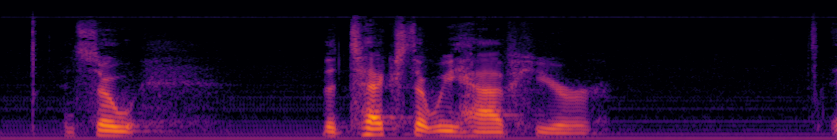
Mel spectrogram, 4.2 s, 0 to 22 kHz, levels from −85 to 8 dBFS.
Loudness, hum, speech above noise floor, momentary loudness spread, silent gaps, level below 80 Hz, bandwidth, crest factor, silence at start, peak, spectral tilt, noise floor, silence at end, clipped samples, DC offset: -27 LUFS; 60 Hz at -50 dBFS; 28 dB; 15 LU; none; -54 dBFS; 14 kHz; 24 dB; 0.3 s; -6 dBFS; -5 dB/octave; -54 dBFS; 1.25 s; under 0.1%; under 0.1%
